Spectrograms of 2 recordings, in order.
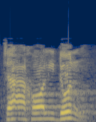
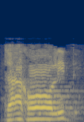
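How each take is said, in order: First: The final -un ending is clearly pronounced. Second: The final ending is dropped in a pausal form. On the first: The reader is confident reading through. The speaker calls it right. "di wakaf itu baca saja" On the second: The reader is not confident about the ending. The speaker calls it wrong. "Kalau diwakaf biasanya karena enggak berani"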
